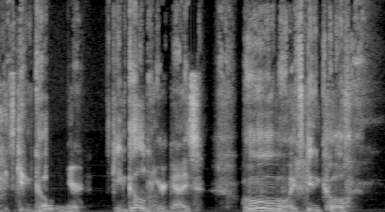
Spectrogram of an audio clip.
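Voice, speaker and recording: A man uses a put-on character voice pitched fairly high. He talks at a very fast pace. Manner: goofy, exaggerated.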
